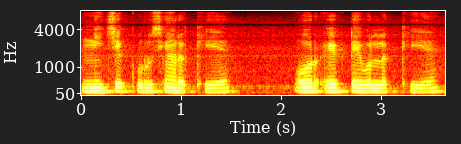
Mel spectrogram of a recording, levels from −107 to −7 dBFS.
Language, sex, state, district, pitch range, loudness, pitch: Hindi, male, Uttar Pradesh, Saharanpur, 125-135 Hz, -17 LUFS, 130 Hz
